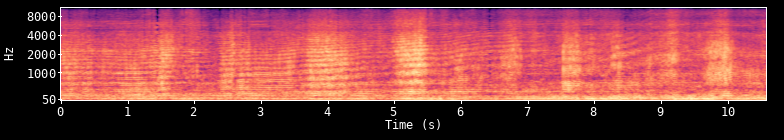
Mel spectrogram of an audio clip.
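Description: Radio-controlled 3D helicopter flying aerobatics, its rotor and motor noise sweeping and swelling in loudness several times as it turns and passes, over steady background music.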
